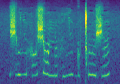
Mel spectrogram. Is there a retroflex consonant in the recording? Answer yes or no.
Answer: no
